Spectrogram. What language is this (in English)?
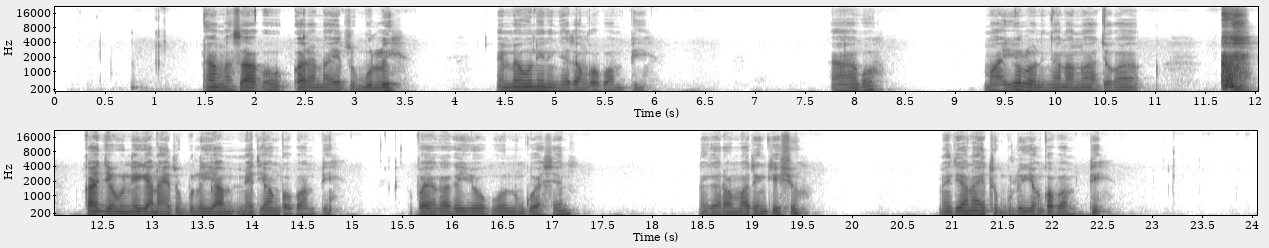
Masai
